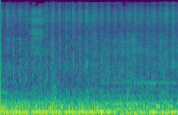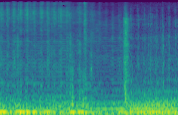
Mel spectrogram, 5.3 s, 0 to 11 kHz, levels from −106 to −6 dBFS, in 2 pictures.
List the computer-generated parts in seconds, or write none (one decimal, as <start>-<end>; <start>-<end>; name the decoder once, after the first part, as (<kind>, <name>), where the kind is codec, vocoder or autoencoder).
1.4-4.6 (vocoder, Vocos)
